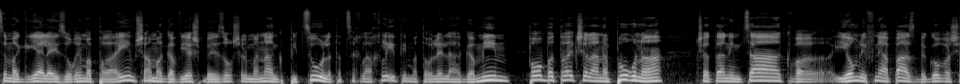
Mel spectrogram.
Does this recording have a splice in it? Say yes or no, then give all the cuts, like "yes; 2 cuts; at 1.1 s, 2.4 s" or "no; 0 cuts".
yes; 2 cuts; at 5.3 s, 7.0 s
